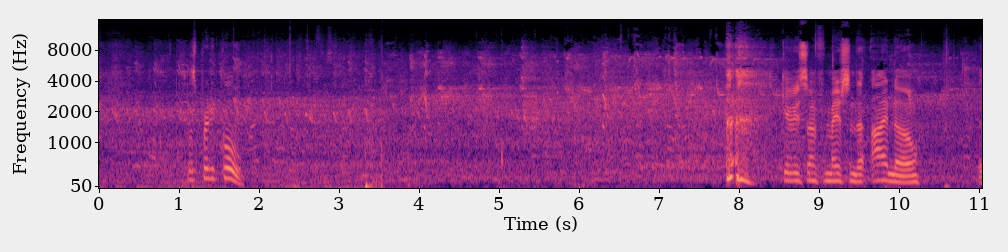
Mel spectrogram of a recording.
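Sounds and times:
murmur of crowd: 0.0s - 11.0s.

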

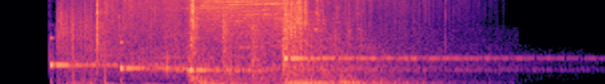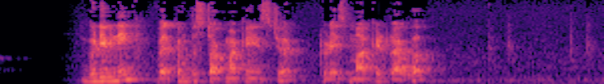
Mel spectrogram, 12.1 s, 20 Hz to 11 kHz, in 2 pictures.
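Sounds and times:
high ringing tone: 0.5s - 6.1s.

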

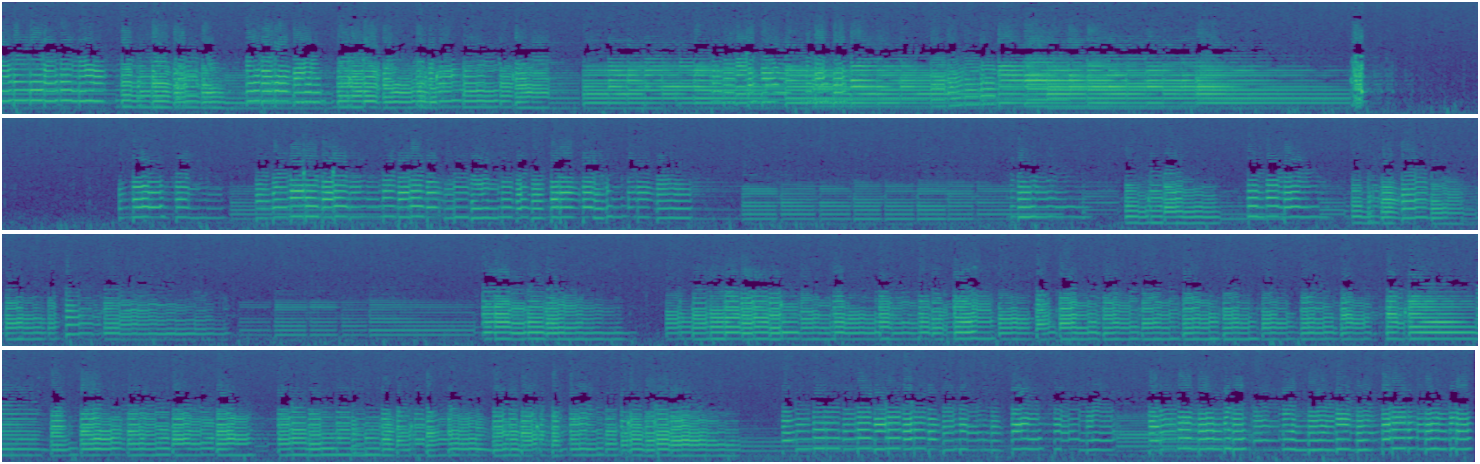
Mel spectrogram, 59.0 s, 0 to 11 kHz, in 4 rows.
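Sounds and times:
plucked string instrument runs: 0.0s - 14.1s, 16.0s - 59.0s.

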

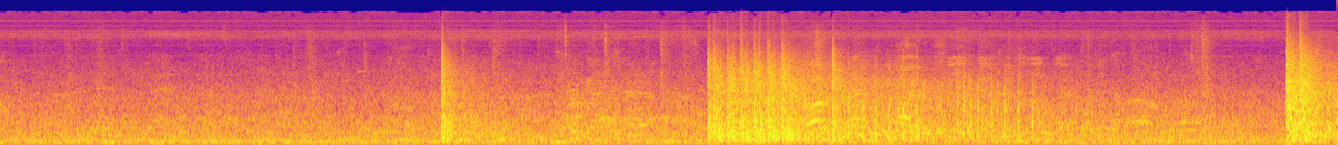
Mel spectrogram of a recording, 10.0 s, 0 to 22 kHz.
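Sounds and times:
voices: 0.0s - 9.5s
automatic gunfire: 5.3s - 7.9s, 9.7s - 10.0s.

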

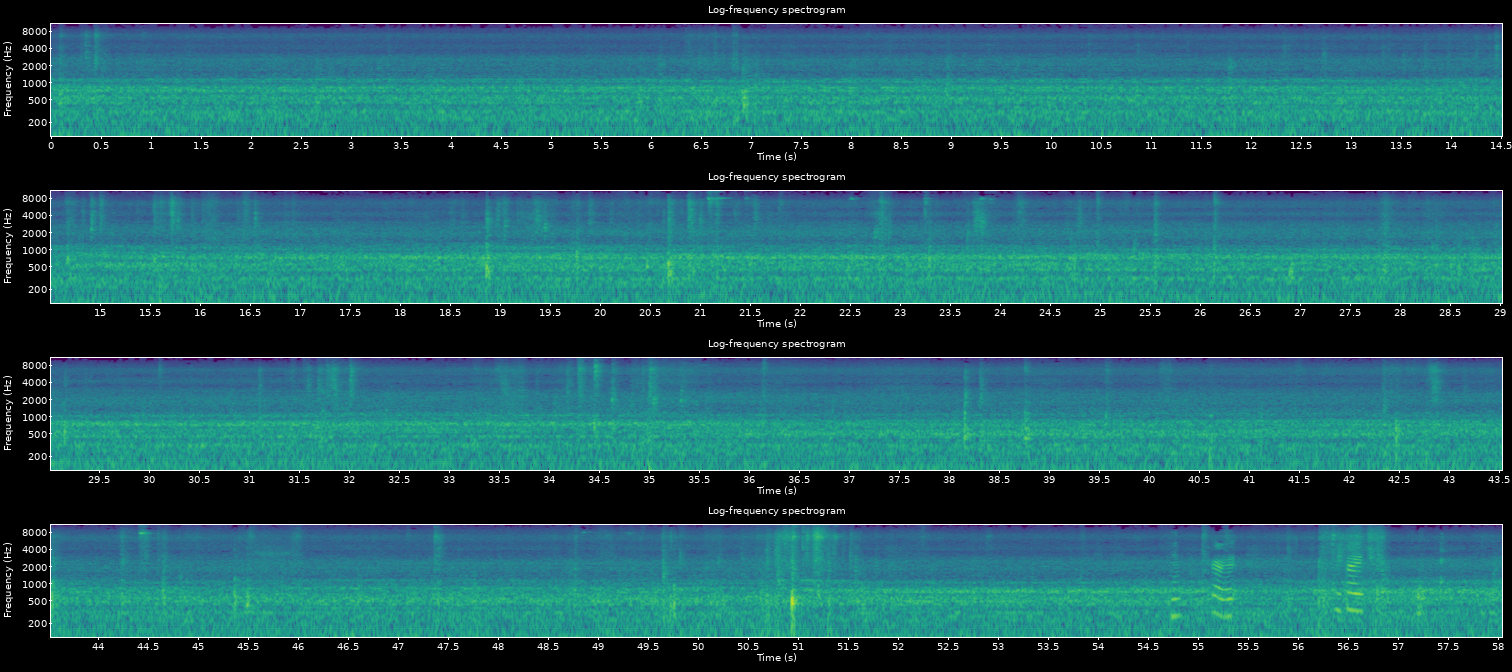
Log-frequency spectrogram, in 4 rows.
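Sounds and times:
steady background hum: 0.0s - 58.0s
puppy claws on tiled floor: 48.7s - 51.7s.

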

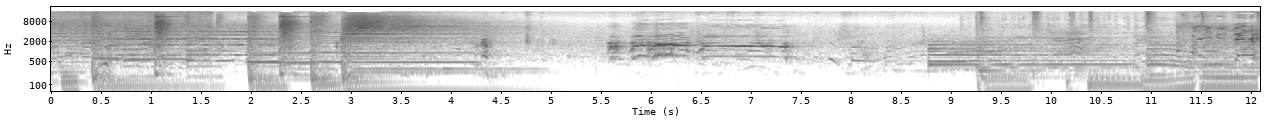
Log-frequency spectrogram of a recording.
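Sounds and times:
rooster crowing: 5.5s - 7.6s.

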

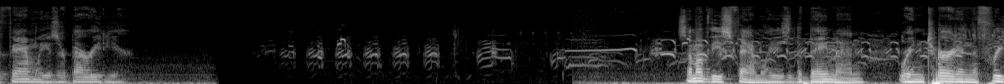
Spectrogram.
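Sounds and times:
birds gliding calls: 2.5s - 10.0s
birds short rapid calls: 2.5s - 10.0s.

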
